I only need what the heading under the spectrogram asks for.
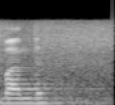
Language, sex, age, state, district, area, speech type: Punjabi, male, 18-30, Punjab, Bathinda, urban, read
